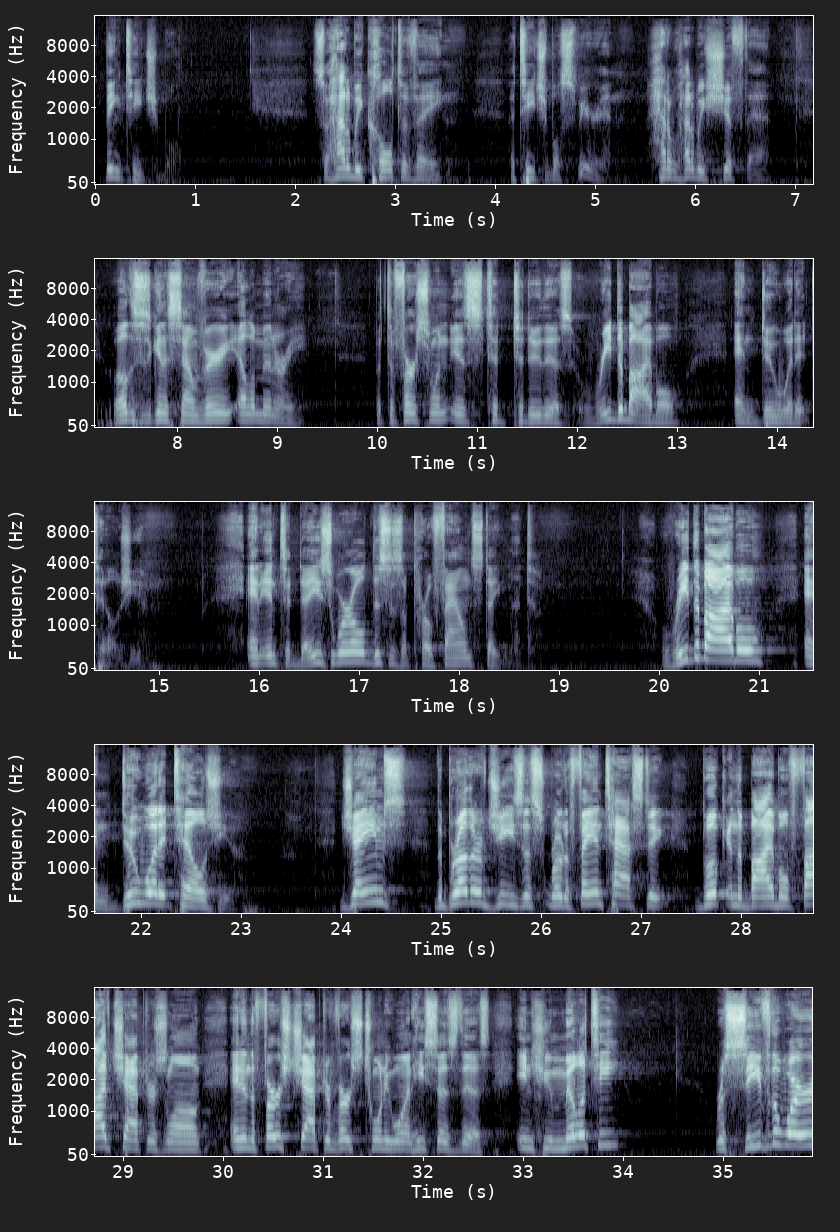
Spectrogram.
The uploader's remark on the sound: Message audio from our weekend services!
